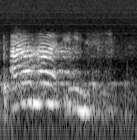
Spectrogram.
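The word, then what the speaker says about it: Anaïs: (Anais) Voy a pronunciar mi primer nombre tres veces. A la edad de 63 años, Anais Nin finalmente se había convertido en una escritora famosa. Es Anais, Anais, Anais.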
